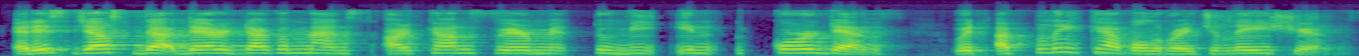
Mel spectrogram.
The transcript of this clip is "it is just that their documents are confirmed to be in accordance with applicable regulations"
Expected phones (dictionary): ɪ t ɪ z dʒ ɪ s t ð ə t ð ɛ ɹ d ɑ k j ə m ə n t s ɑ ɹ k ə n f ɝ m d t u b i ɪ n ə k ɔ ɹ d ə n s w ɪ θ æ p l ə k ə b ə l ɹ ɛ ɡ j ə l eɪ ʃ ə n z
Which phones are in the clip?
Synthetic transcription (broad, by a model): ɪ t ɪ s dʒ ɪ s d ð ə t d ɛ ɹ d ɑ k j ə m ə n t s ɑ ɹ k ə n f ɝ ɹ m t u b i ɪ n ə k ɔ ɹ d ə n s w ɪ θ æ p l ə k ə b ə l ɹ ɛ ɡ j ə l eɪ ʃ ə n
